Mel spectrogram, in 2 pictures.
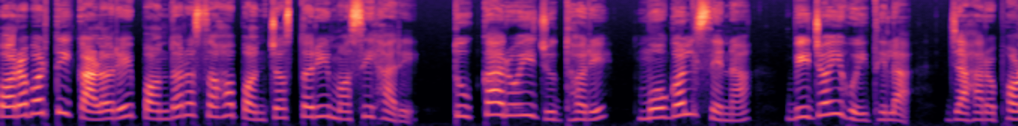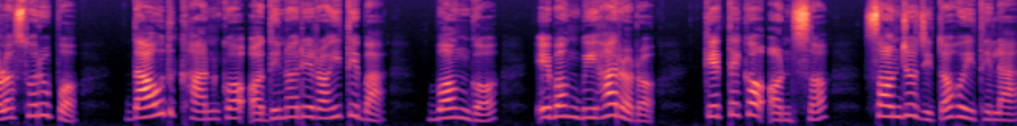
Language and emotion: Odia, neutral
